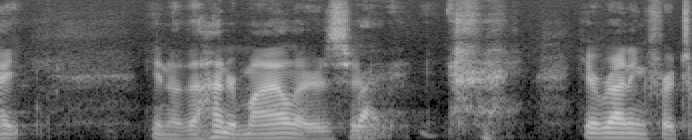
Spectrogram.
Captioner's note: chuckles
